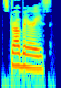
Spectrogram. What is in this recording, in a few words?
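"strawberries", English, British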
